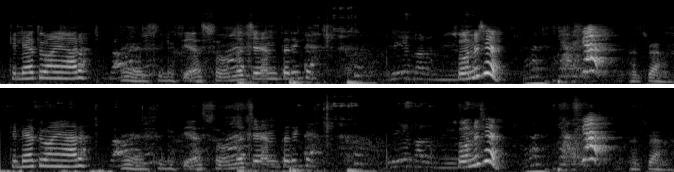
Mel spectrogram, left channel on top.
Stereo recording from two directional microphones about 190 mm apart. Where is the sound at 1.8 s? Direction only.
15° left (ahead or behind).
